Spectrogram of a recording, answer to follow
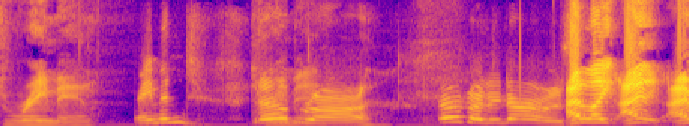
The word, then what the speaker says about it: Rayman: Is it Raymond? Rayman? It's Rayman.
